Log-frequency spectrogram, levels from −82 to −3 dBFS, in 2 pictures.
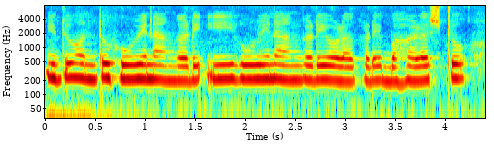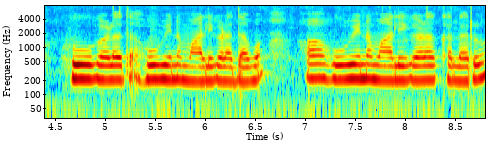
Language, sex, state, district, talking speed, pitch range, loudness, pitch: Kannada, female, Karnataka, Dharwad, 115 wpm, 205-220 Hz, -14 LUFS, 215 Hz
